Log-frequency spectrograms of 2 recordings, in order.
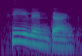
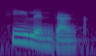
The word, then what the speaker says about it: vielen Dank: vielen Dank, vielen Dank, vielen Dank. Take note of the pronunciation, like you want to feel something, vielen Dank, vielen Dank.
